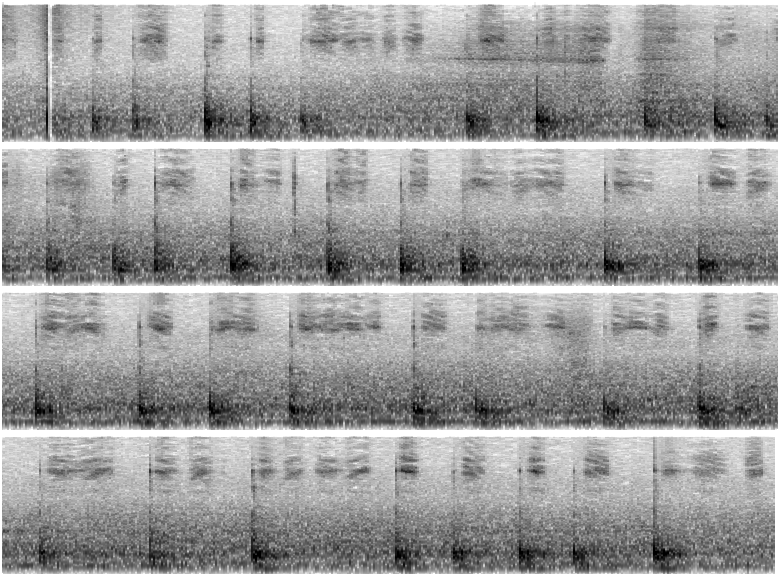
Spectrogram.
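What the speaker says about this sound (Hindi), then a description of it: "तो फिर वापस से मैं यहाँ पे अंग्रेजी वर्णमाला को लिख देता हूं।" Chalk or marker strokes on a teaching board as the English alphabet is written out letter by letter, with steady rhythmic scratching taps close by, unbroken for the whole stretch with no talk.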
